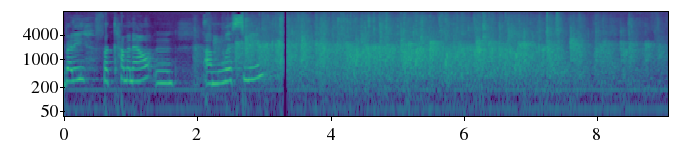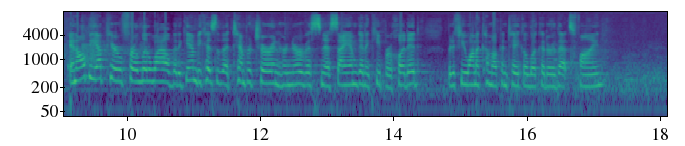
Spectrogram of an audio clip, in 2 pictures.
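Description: A woman speaks into a microphone in a large hall.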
